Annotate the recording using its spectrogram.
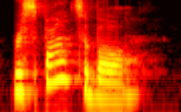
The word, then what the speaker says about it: responsible: Okay, responsible, responsible, responsible is how we usually pronounce it in casual conversation. Responsible, could probably get away with that. Responsible, the accent is on the second syllable.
